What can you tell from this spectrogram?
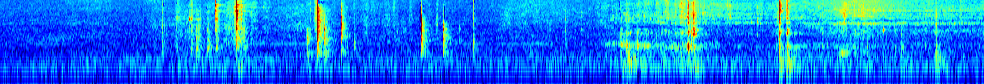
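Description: A scatter of faint, sharp clicks and taps, then some rustling about two-thirds of the way through, over quiet room hiss.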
